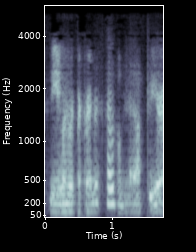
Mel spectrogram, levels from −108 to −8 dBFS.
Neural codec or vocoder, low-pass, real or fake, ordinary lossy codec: codec, 16 kHz, 0.5 kbps, FreqCodec, smaller model; 5.4 kHz; fake; MP3, 32 kbps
